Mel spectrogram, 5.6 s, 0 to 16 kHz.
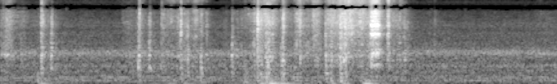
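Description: Packs of 3M Pro Grade sandpaper in card sleeves shuffled in a gloved hand: irregular papery rustles and light clicks, loudest about three seconds in, stopping about four seconds in.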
